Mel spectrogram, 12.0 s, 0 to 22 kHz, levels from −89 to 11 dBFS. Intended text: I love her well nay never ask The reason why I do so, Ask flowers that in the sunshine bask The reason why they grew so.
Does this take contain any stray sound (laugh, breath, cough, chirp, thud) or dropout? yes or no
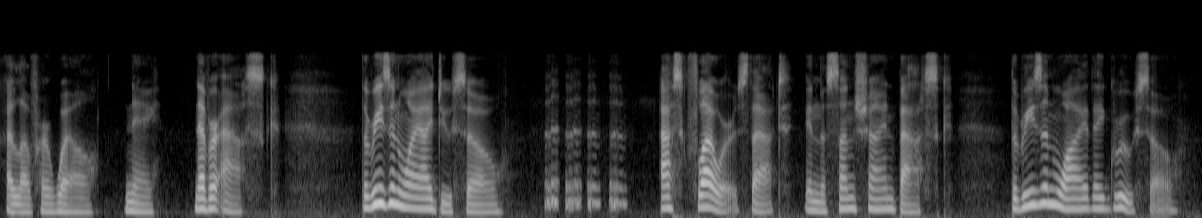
yes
